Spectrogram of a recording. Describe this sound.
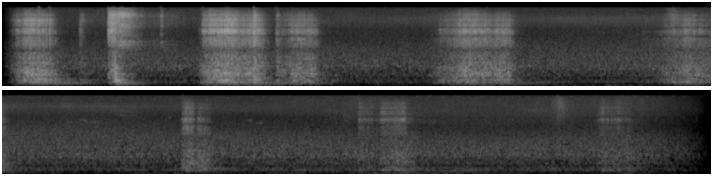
Jalousie hitting and crawling on a open window.
crawling, glass, jalousie, open, window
